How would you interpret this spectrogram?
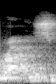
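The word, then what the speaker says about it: Rhys: I am Rice. It is spelled as R-H-Y-S. No vowels, interesting. Not R-I-C-E, but call me, huh?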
